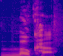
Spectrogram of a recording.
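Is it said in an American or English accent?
American. It is said with an American accent.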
